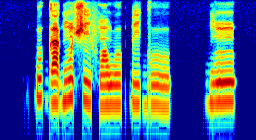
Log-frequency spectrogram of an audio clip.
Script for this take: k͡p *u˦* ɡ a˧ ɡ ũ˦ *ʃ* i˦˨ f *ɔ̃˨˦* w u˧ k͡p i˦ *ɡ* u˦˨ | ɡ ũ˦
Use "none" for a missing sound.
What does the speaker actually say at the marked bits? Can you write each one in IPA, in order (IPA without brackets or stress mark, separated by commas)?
u˦, ʃ, ɔ̃˨˦, ɡ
